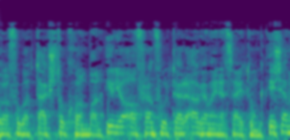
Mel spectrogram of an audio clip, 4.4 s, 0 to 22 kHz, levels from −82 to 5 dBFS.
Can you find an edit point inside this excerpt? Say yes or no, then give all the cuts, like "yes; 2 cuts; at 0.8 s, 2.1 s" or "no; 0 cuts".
no; 0 cuts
